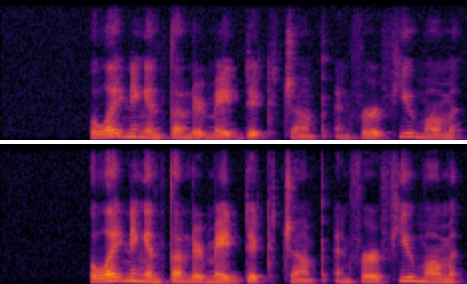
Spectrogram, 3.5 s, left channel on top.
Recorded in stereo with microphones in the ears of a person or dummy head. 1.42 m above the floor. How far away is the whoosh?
No whoosh in this recording.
